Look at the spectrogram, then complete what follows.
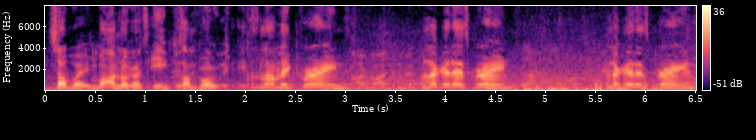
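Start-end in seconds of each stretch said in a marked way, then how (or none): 1.9-6.5 high-pitched amazed voice; mock awe. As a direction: gush over it in a high voice.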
